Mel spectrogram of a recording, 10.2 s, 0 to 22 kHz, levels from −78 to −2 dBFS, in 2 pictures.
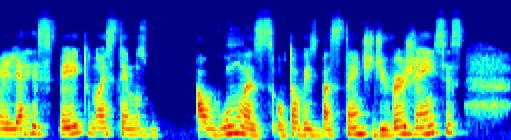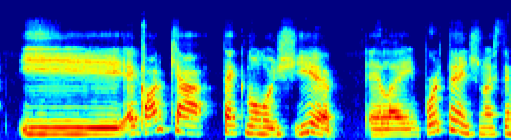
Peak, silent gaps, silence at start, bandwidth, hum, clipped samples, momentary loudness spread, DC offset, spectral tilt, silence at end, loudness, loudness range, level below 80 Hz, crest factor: -2 dBFS; none; 0 s; 12.5 kHz; none; under 0.1%; 10 LU; under 0.1%; -4.5 dB/octave; 0 s; -15 LUFS; 4 LU; -68 dBFS; 14 dB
